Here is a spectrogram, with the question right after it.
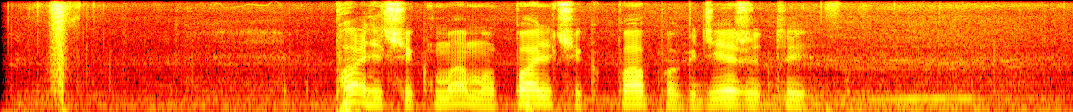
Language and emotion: Russian, positive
